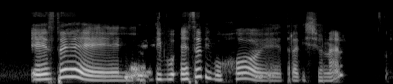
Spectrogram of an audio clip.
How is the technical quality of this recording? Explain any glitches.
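There's one glitch worth flagging: an echo leak from 1.24 to 1.55 s. For about a third of a second, a delayed copy of the speech comes back roughly half a second behind the original, and it's only a little quieter than the speech itself. The likely cause is a speakerphone on one end whose echo canceller didn't fully strip out what its mic picked up from the loudspeaker, so that leftover got sent back down the line.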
